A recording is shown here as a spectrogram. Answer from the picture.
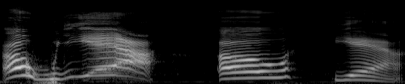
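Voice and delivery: loud, drawn-out exclaiming; big whooping delight that settles at the end; thrilled approval. Real, not acted. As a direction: revel in it at full voice. Delighted by the new wall color.

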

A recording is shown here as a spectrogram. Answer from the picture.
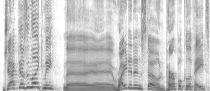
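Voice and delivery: high, whiny pretend complaint; mock whiny voice. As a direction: whine it like a hurt kid. Mock whining about rival.

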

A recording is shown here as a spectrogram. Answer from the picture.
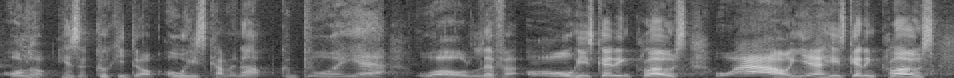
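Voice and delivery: gushing treat praise. Retold or imitated. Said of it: "You say".

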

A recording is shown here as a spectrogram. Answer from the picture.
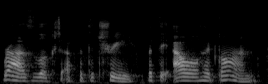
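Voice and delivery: ordinary delivery

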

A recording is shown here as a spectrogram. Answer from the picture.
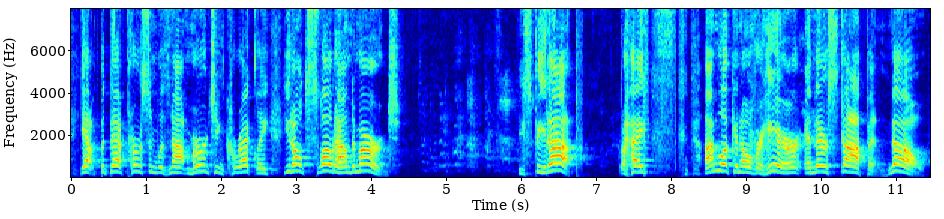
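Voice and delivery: hammed-up fury at bad merging; mock road rage. Preacher confessing his commute irritation, mock angry rant.

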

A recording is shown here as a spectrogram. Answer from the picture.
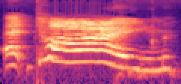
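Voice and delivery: stretched-out, full-voiced dread; drawn-out announcement. Real, not acted. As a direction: announce it with a long "time". Announces the penalty, then repeats hushed.

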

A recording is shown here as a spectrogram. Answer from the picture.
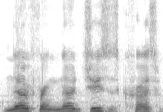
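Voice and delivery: villain cries out over his dead partner; anguished cry. Acted. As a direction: cry out as the friend dies. Partner dying.

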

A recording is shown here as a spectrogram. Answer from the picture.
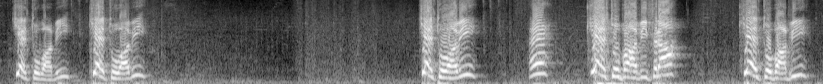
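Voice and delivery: high, loud mocking chant; loud taunt. Streamer goading a friend on Discord, loud high taunt. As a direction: yell it over and over to goad him.

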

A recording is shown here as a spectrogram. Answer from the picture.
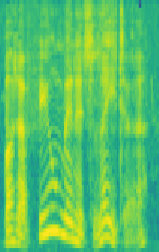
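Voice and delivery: ordinary delivery

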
